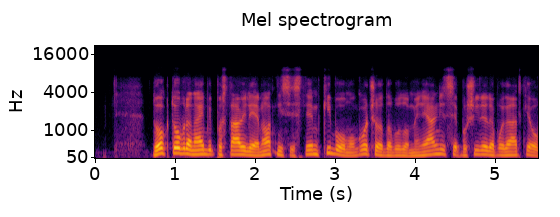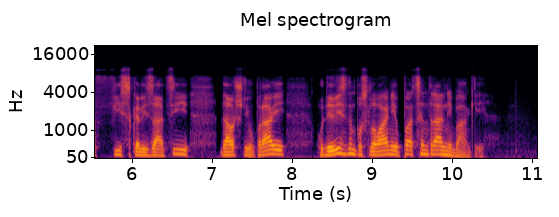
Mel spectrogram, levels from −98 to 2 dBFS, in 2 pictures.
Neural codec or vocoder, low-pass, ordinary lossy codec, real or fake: codec, 16 kHz, 4 kbps, X-Codec, HuBERT features, trained on balanced general audio; 7.2 kHz; Opus, 24 kbps; fake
